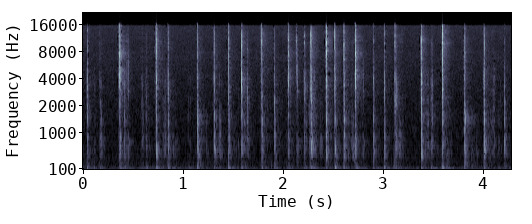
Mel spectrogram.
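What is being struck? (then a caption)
Mechanical keyboard with round plastic keycaps. Fingertips type continuously on a retro typewriter-style mechanical keyboard with round plastic keycaps. Quick, separate clacks and taps land at an uneven pace, each with a brief bright click over a dull low thump and almost no ring.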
